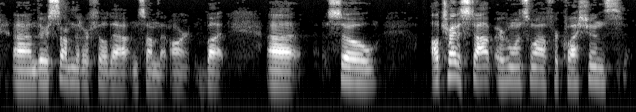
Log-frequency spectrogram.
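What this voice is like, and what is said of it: Talks very fast. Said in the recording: “sorry for talking really fast ... if I talk too fast”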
